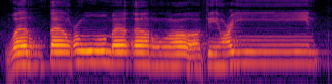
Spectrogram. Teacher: Tidak perlu dengan memonjongkan bibir war, tapi cukup lidah bagian belakang yang dinaikkan. warka'u ma'ar raki'in.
